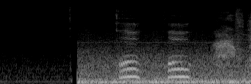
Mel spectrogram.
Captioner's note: Imitando pombo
